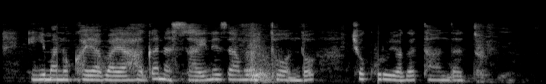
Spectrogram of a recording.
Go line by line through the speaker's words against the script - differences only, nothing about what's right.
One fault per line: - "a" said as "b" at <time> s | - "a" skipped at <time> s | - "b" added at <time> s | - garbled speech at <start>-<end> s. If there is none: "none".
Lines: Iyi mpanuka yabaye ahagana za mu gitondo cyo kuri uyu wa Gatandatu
- "saa yine" added at 1.8 s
